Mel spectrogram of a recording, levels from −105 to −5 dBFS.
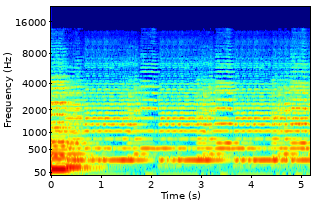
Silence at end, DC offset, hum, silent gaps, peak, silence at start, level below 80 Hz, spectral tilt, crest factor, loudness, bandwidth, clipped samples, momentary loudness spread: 0 s; 0.1%; none; none; -4 dBFS; 0 s; -60 dBFS; -7 dB/octave; 18 dB; -24 LUFS; 8.6 kHz; under 0.1%; 9 LU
